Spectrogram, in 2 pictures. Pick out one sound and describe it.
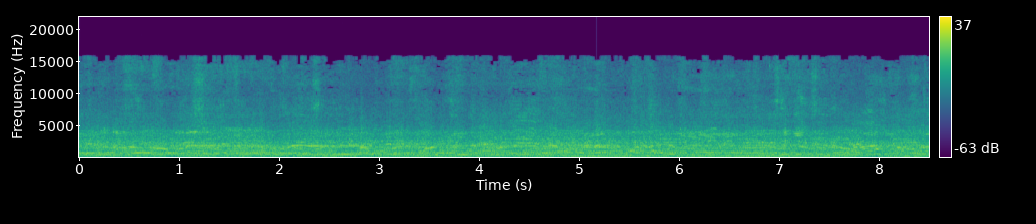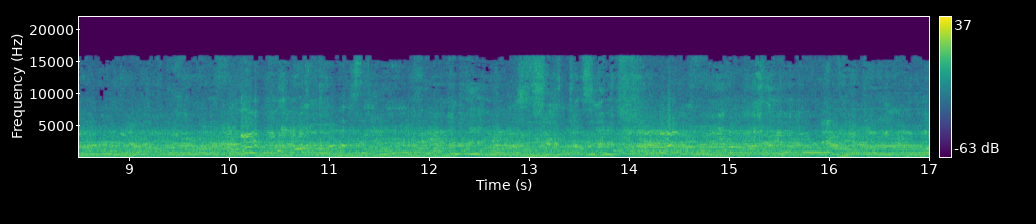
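A crowd of men and women chatter and laugh close by.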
